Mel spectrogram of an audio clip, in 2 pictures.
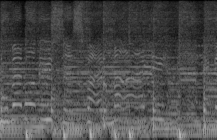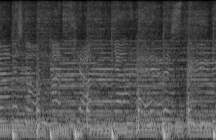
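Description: Live band of drum kit, electric guitar and keyboard playing a Greek pop song with a steady drum beat, a woman singing over it.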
